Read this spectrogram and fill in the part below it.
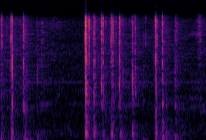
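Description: A computer keyboard is tapped in two short clusters of crisp, close keystrokes, as when pressing Ctrl and plus, quiet and with no talking.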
